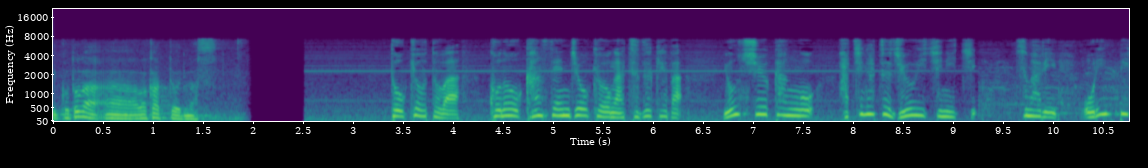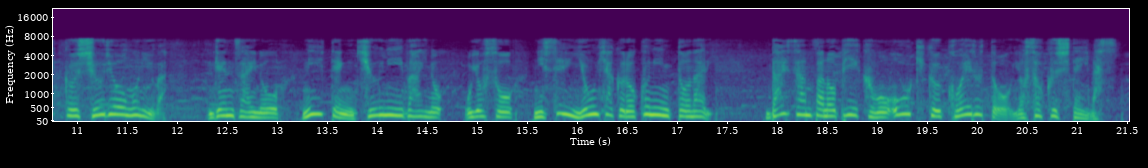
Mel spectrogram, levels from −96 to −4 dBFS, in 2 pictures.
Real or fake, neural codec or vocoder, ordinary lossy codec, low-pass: real; none; none; 7.2 kHz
